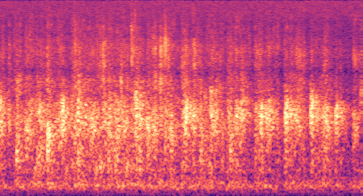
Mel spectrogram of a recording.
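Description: Applause from an audience at an investment forum fills the room as a steady, dense patter of many clapping hands, moderately distant and sustained.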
